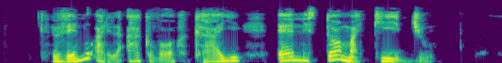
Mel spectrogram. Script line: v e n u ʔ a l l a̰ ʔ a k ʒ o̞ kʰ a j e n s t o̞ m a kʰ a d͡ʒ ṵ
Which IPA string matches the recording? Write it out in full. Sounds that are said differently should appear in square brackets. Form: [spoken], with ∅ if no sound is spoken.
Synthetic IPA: v e n u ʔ a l l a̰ ʔ a k [v] o̞ kʰ a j e n s t o̞ m a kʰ [i] d͡ʒ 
